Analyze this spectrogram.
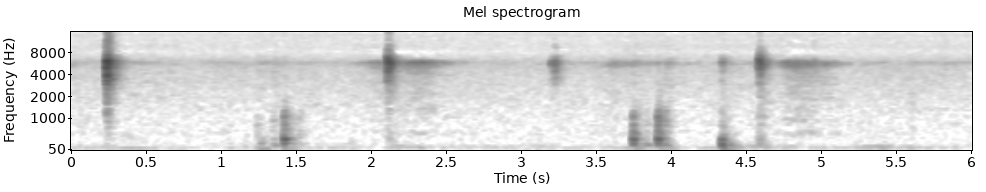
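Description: Clear acrylic stamping block set down and pressed onto cardstock on a tabletop, again and again: a scattering of about eight soft taps and clicks at uneven intervals, some sharp, some duller.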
